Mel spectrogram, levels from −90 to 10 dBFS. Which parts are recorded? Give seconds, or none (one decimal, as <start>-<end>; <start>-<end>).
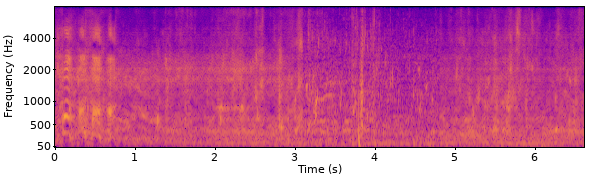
3.1-4.8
